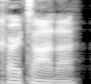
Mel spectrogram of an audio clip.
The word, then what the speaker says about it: Kartana: Is that how you say it? Kartana? Katana? Kartana. Like the sword.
